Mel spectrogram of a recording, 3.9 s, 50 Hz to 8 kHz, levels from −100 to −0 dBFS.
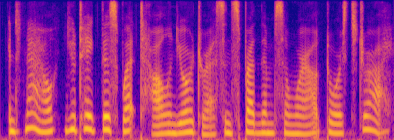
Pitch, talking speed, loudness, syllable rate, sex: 220 Hz, 260 wpm, -18 LUFS, 6.0 syllables/s, female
